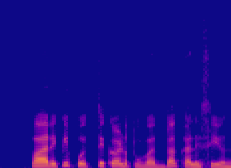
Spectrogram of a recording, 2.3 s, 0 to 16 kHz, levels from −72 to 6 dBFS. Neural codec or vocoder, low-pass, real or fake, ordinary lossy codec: codec, 44.1 kHz, 3.4 kbps, Pupu-Codec; 14.4 kHz; fake; none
